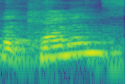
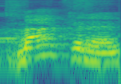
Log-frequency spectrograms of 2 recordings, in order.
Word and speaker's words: MacKinnon: other hand was is nathan mckennan mackinnon i'm so i pronounce it incorrectly yeah sorry about that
